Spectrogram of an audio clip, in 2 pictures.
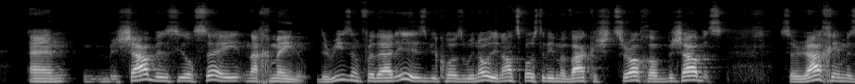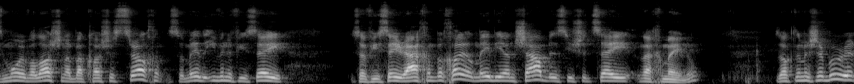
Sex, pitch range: male, 140-180 Hz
